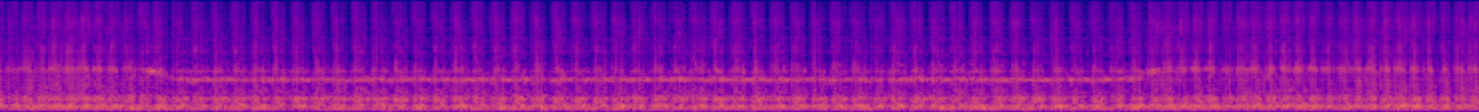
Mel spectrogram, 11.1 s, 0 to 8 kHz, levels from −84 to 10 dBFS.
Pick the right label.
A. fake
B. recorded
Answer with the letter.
A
